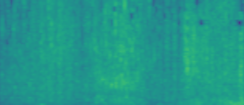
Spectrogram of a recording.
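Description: Rushing, churning water swells steadily, a broad splashing wash like waves or a strong current, fairly loud, growing fuller toward the end with no voices.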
